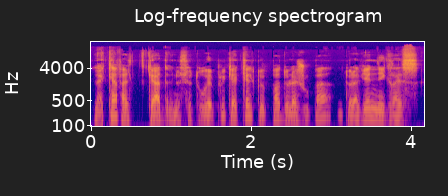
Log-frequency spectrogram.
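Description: A man narrating a novel in a steady, measured audiobook reading. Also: fairly low pitch, dry recording, studio quality.

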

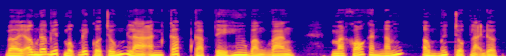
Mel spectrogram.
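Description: A man narrating a scripted story in a steady, measured way. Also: mid-range voice, no echo, studio quality.

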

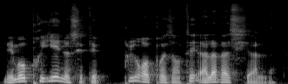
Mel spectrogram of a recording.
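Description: A man reading a novel aloud as steady scripted narration, lifting his voice a little for the characters' lines. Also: lowish voice, brisk, gravelly. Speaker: audiobook reader.

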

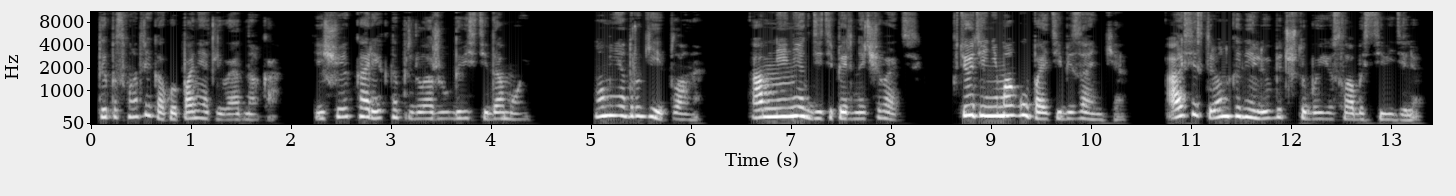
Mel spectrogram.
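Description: Lively woman reading an audiobook. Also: medium pitch, brisk, a little hiss or hum. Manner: lively, sarcastic, emphatic. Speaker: audiobook reader. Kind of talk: first-person audiobook narration.

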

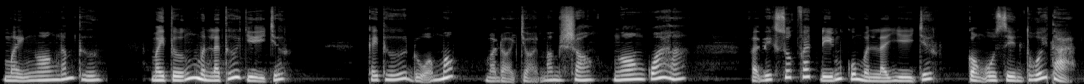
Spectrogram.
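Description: In this storybook reading, a scornful conniving young woman sneers and mocks her rival, as a woman narrator puts her on. the voice is soft and mellow and close up, with a dry sound and no room around it. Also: medium pitch, expressive, normal speed, dry recording, lightly acted. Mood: sneering. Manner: sneering, mocking.

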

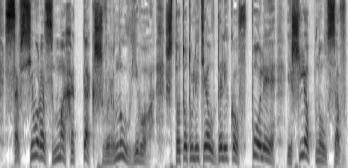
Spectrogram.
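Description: Man, slow measured storybook reading, lively pitch, dry recording. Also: no room sound. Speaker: narrator. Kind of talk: storybook narration.

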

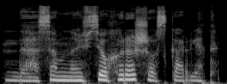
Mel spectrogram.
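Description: A woman reading an audiobook, voicing a gentle, protective young mortal prince who speaks softly and soothingly. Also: on the low side, unhurried, breathy edge, dry recording, clean studio sound. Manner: soft, soothing.

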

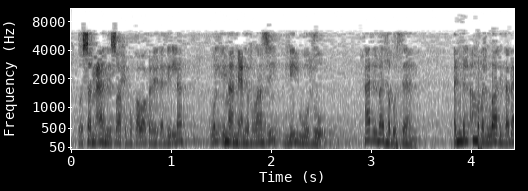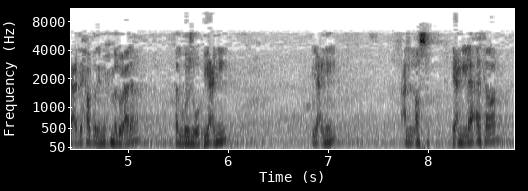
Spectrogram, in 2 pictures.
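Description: A man's voice: a little high, slight background noise. A man teaching and explaining a scholarly text, posing rhetorical questions as he goes. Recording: muffled lo-fi lecture recording.

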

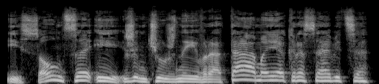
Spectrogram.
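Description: A man voicing a fussing, warm-hearted servant woman who dotes on her young mistress. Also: medium pitch, lively intonation, normal speed, voice pushed up, lightly acted. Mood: doting. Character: warm-hearted middle-aged female servant.

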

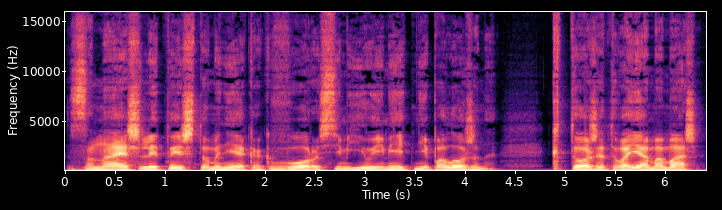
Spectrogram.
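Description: A man voicing a gruff old male thief boss, speaking hoarsely and with hatred. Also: mid-range voice, a little slow, close to an everyday voice. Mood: hostile.

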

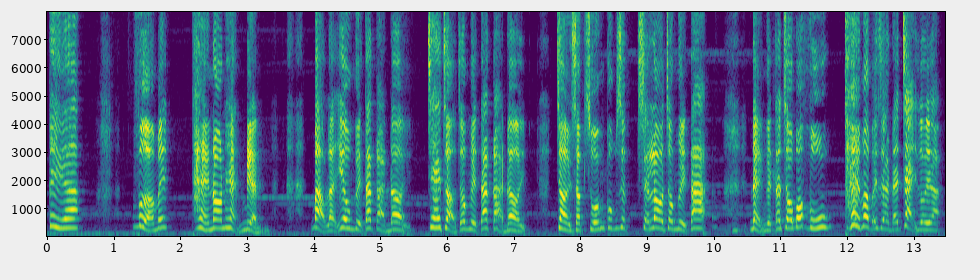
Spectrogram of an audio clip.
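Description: A man voicing a frightened young village girl who wails and pleads tearfully in a shrill voice. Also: animated, normal speed, fairly bright tone, faint music behind, exaggerated voice. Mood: tearful pleading.

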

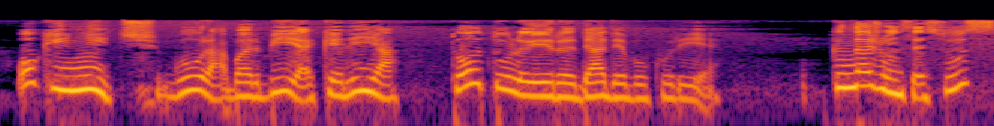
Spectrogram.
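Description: A woman reading a literary novel aloud as an audiobook, in a lively, expressive storytelling manner. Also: lowish voice. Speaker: audiobook reader.

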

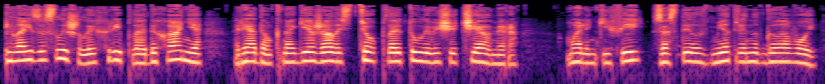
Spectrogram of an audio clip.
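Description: Woman reading a fantasy audiobook, lowish voice, super dry close mic. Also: fairly even intonation, moderate pace, a little mellow, no room sound. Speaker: audiobook narrator. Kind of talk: scripted fantasy story narration.

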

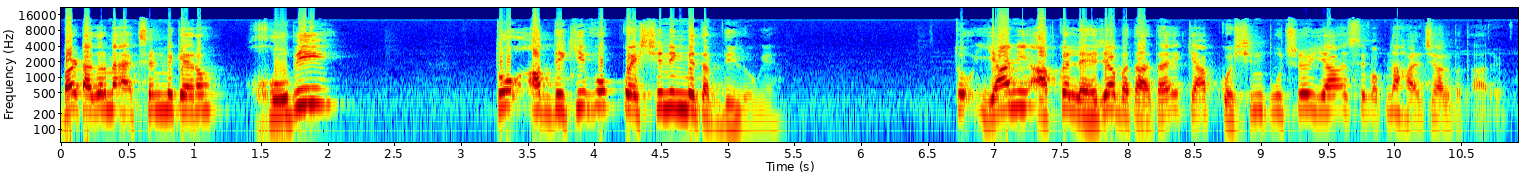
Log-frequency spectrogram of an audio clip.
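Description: A man teaching a Farsi class, drilling syllables slowly and explaining in a mix of Urdu and English. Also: high voice, animated. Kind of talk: language lesson.

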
